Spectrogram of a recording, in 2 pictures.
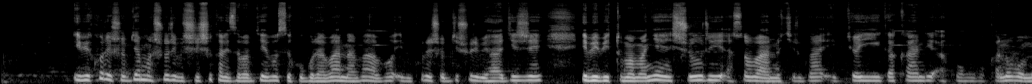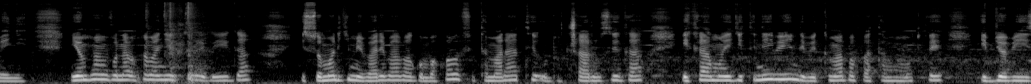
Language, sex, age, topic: Kinyarwanda, female, 25-35, education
